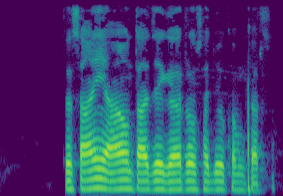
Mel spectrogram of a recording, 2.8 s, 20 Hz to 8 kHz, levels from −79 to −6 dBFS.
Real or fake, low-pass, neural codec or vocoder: real; 7.2 kHz; none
